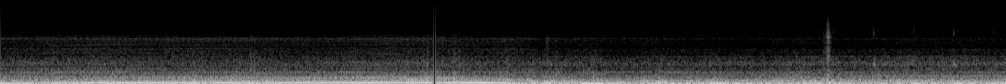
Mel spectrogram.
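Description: Car driving on a city street: steady road and engine rumble, heavy in the low end, easing off about halfway through. Near the end a regular run of light ticks begins, about three a second.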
